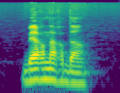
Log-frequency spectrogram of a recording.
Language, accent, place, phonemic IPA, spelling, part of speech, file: French, France, Lyon, /bɛʁ.naʁ.dɛ̃/, bernardin, adjective / noun, LL-Q150 (fra)-bernardin.wav
- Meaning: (adjective) Bernardine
